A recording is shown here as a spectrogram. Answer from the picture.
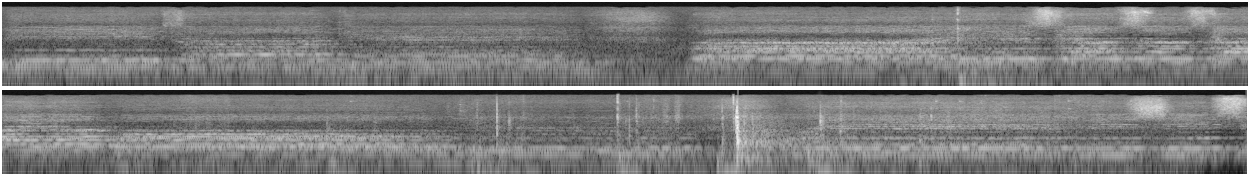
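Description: A choir singing slow, sustained chords. Near the end there is a single brief sharp knock.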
